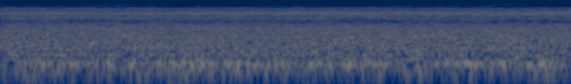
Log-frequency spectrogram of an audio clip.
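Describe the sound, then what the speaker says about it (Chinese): A mountain stream in a green valley rushes steadily, a dense, even wash of water noise close by with no voices. "哗啦啦的溪谷"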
